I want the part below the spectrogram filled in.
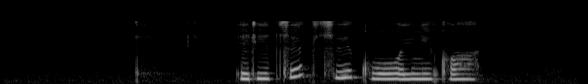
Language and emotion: Russian, neutral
